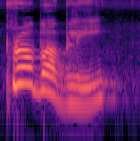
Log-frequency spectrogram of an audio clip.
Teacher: It has 3 syllables, even though a lot of people drop the middle one.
